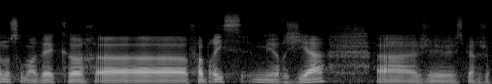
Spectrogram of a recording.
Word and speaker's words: Murgia: dans nos studios nous sommes avec euh Fabrice Murgia euh j'espère que je prononce bien votre nom tout à fait voilà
